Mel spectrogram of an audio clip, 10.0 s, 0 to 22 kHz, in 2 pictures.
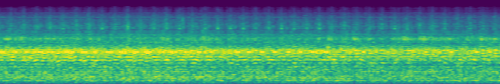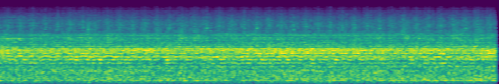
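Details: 1984 Rolls Royce Corniche V8 after engine rebuild, warm-up regulator unplugged: loud hissy running with uneven undertone; misfire plus exhaust leak at manifold-to-downpipe connection, to be tightened.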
